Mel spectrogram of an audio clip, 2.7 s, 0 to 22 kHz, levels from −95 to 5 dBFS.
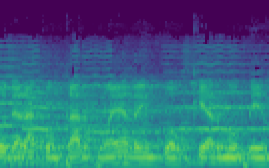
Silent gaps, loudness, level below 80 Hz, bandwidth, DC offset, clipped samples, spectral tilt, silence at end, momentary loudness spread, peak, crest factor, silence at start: none; -21 LUFS; -44 dBFS; 9.2 kHz; under 0.1%; under 0.1%; -6.5 dB/octave; 0 s; 3 LU; -6 dBFS; 14 dB; 0 s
